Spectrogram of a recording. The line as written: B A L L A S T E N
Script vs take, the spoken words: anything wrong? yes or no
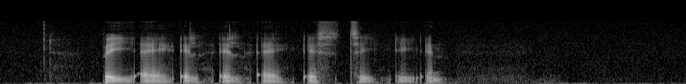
no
